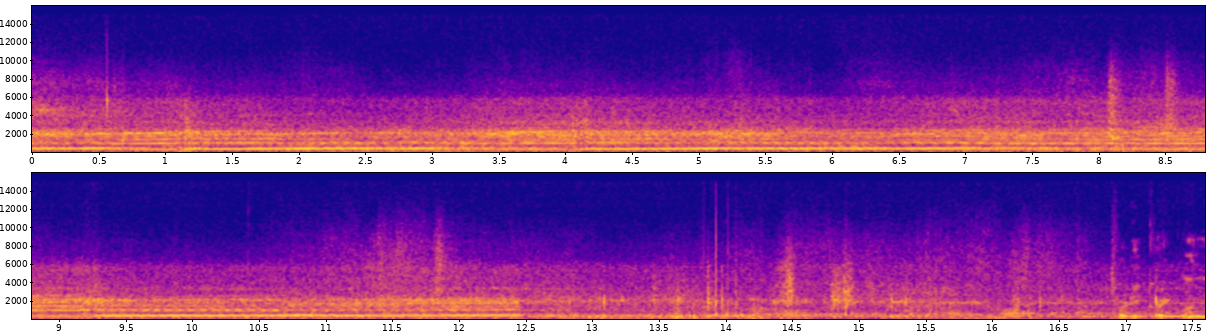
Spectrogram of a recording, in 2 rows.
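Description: A V8 Supercar engine racing in the wet at Sandown, a steady droning note rising and falling with gear changes and revs, under continuous commentary talk.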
